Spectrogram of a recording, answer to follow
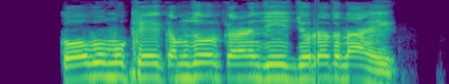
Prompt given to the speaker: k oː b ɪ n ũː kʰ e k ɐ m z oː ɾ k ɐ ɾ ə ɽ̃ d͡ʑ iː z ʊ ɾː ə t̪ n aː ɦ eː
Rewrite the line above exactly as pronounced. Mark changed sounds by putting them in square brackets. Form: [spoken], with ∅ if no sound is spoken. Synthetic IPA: k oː b ɪ [m] ũː kʰ e k ɐ m z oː ɾ k ɐ ɾ ə ɽ̃ d͡ʑ iː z ʊ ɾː ə t̪ n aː ɦ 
